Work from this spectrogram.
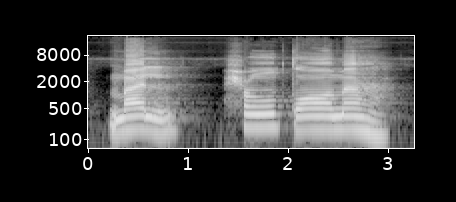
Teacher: Huruf ma langsung sambung ke alif lam qamariyah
